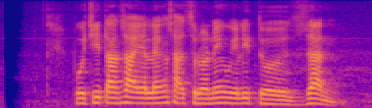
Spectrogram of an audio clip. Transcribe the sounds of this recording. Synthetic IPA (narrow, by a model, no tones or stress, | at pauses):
pud̥ʒ̥i̤t̪ansaelɪŋsad̥ʒ̥ɾo̤nɪŋwilid̪̥o̤zan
